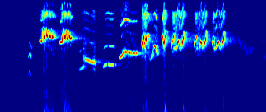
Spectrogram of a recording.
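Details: Hill blue flycatcher singing its lilting song: a few sharp high clicks, then thin descending whistles sliding lower, then a rapid run of bright, jerky, high-pitched notes over about two seconds.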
